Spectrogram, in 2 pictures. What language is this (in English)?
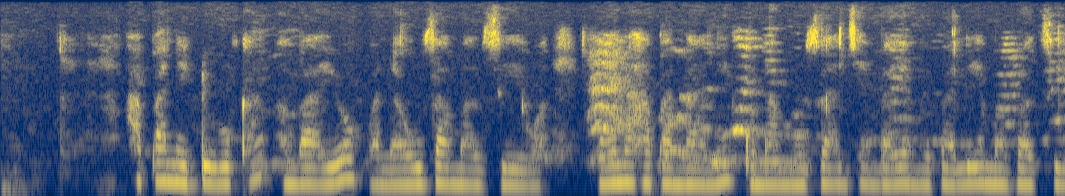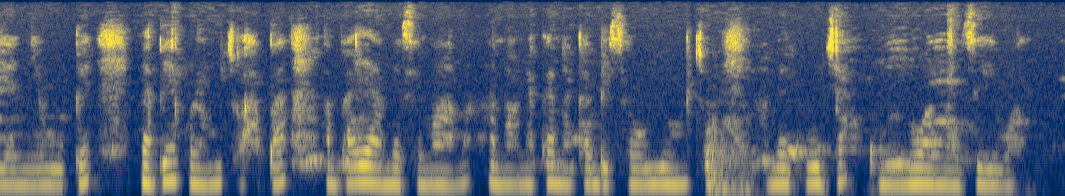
Swahili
